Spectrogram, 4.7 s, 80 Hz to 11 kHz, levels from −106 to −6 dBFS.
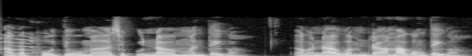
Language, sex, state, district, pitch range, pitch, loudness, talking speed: Wancho, female, Arunachal Pradesh, Longding, 160-195 Hz, 180 Hz, -18 LUFS, 150 wpm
